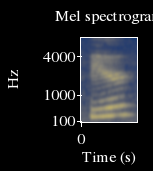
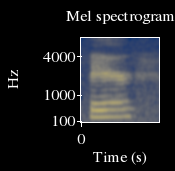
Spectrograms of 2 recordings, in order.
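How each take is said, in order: First: The name rhymes with the word fear. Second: The name rhymes with the word fair. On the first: "I've heard it said fear" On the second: "I've heard it said fair"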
